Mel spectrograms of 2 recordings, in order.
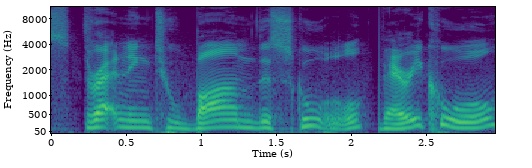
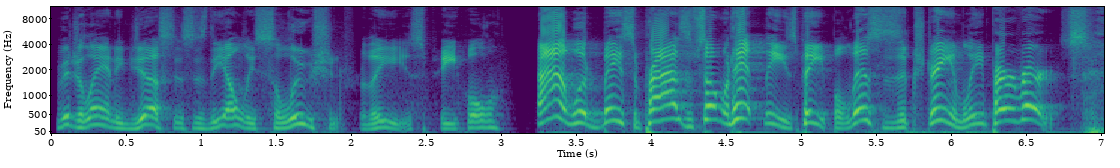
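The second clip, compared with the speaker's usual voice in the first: put-on Southern accent voice; 5 semitones higher than usual. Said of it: "I also like to do the Kate Koner voice".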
